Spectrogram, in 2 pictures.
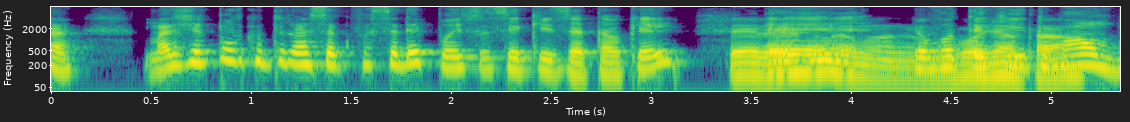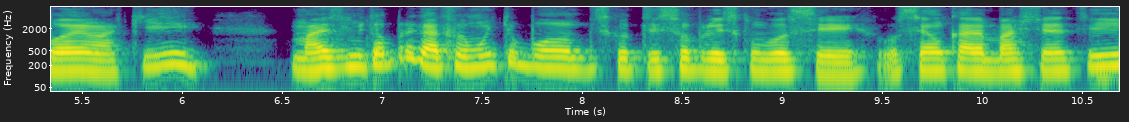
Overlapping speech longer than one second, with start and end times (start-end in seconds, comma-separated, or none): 3.4-5.2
